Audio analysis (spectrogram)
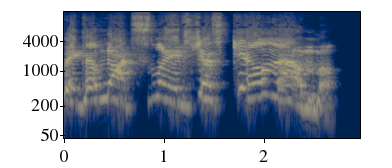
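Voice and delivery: strained, very high, pained cry. As his clothes burn, a character calls out, high-pitched voice pushing through pain. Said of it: "he calls out now in this high pitched voice".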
